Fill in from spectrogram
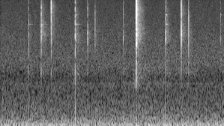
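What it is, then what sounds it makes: Empty glass globe bottle tapped with fingernails. An empty, round, hollow, clear glass bulb-shaped bottle is held in both hands and tapped with long dark-painted fingernails. Eleven soft, bright, very short clicks come at an uneven pace, with one sharper tap near the middle, over a quiet hiss.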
